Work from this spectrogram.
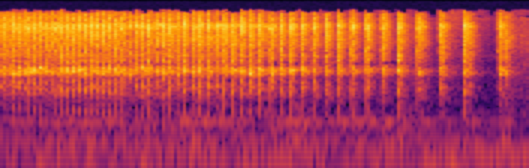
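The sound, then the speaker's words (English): A song-selection prize wheel spins at a singing game, its pointer ticking rapidly against the pegs, the clicks steadily slowing and spreading apart as the wheel winds down over a low background rumble. “So we're going to spin. There's all different types of songs up there. Whatever song it lands on, you got to sing that song loud in order to win, okay?”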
